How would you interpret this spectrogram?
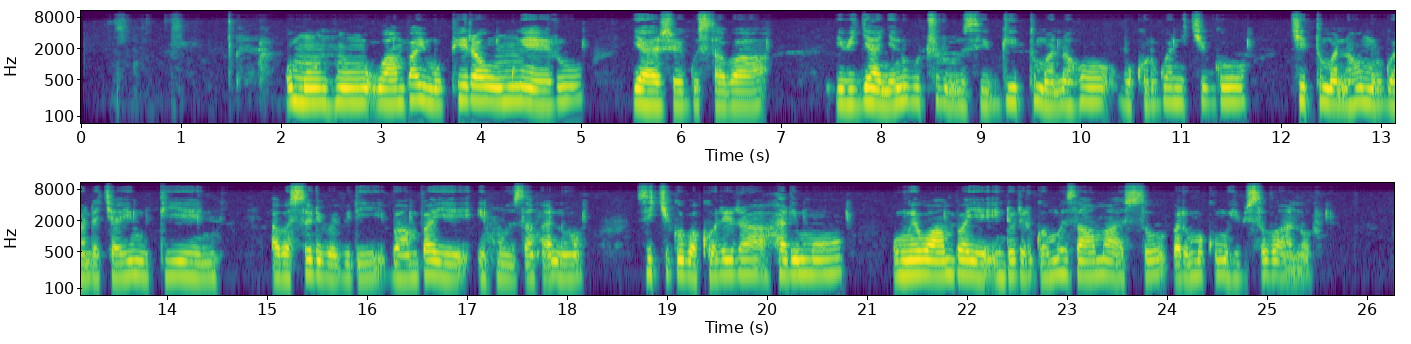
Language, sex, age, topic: Kinyarwanda, female, 36-49, finance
